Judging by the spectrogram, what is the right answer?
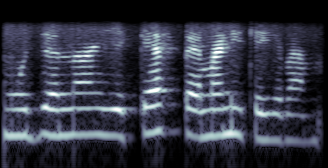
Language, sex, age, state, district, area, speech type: Hindi, female, 30-45, Rajasthan, Jodhpur, urban, conversation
